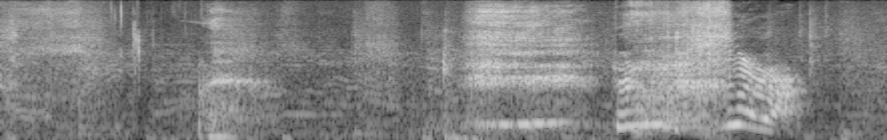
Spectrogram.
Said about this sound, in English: I'm gonna sneeze.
